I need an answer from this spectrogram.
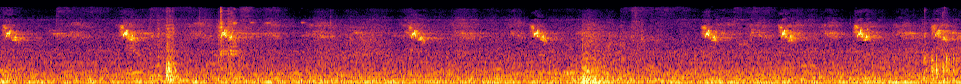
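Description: A bird chirping repeatedly: short, high, falling chirps about once a second. There is one faint knock about two seconds in.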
